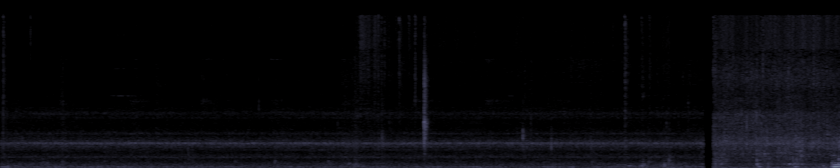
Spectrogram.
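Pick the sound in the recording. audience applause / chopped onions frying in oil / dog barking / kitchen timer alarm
chopped onions frying in oil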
